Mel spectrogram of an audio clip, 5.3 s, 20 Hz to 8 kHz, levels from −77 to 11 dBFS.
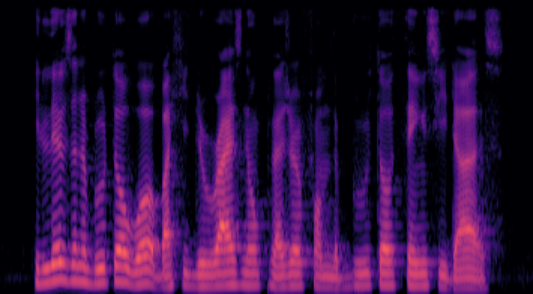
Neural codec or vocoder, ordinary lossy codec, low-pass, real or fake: none; none; 7.2 kHz; real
